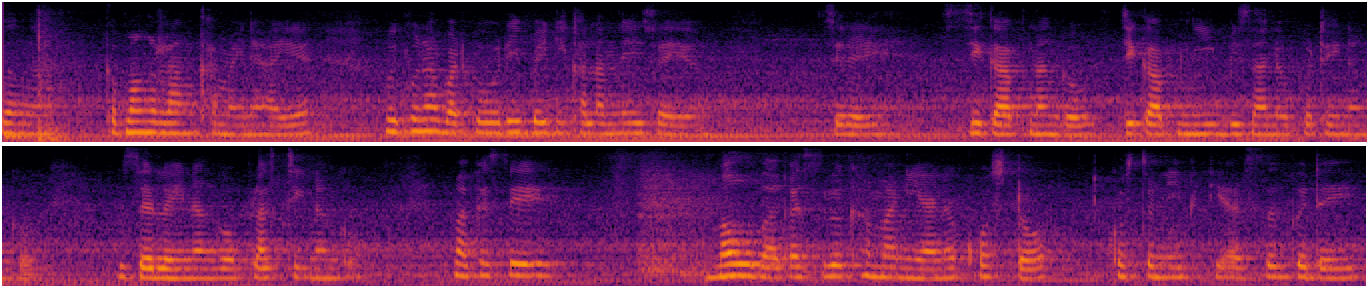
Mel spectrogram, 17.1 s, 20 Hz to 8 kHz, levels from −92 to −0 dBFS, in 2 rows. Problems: low volume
